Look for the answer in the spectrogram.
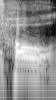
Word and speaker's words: Hoel: It's Hoel, like a hole in the ground.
